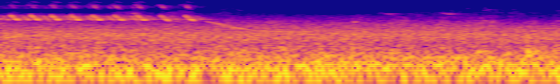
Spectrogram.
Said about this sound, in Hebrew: אז uh, עכשיו כאילו הן רחוצות, הכל פה נקי, ותקשיבו איזה יופי. מדהים, מדהים, איזה ציוצים, יאללה.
